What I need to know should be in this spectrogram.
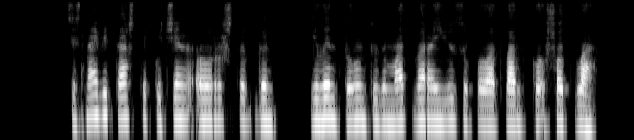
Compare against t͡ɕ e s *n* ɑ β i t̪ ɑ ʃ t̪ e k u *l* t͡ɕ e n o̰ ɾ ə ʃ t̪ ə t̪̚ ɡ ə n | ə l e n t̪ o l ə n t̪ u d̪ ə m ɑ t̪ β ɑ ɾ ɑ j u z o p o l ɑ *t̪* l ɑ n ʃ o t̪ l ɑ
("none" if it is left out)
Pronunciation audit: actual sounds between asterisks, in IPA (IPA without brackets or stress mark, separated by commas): n, none, t̪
